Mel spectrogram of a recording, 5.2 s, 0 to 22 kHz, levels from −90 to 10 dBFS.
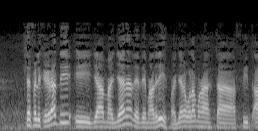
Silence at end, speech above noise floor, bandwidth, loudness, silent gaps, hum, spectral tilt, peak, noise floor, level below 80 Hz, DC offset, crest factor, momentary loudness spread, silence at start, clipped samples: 0 s; 22 dB; 11 kHz; -17 LUFS; none; none; -6.5 dB/octave; -2 dBFS; -38 dBFS; -52 dBFS; under 0.1%; 16 dB; 6 LU; 0 s; under 0.1%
